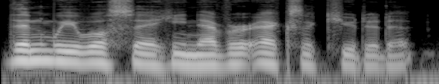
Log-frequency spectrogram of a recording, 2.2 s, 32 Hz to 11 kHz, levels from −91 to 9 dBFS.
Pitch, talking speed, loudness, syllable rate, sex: 130 Hz, 220 wpm, -20 LUFS, 6.0 syllables/s, male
